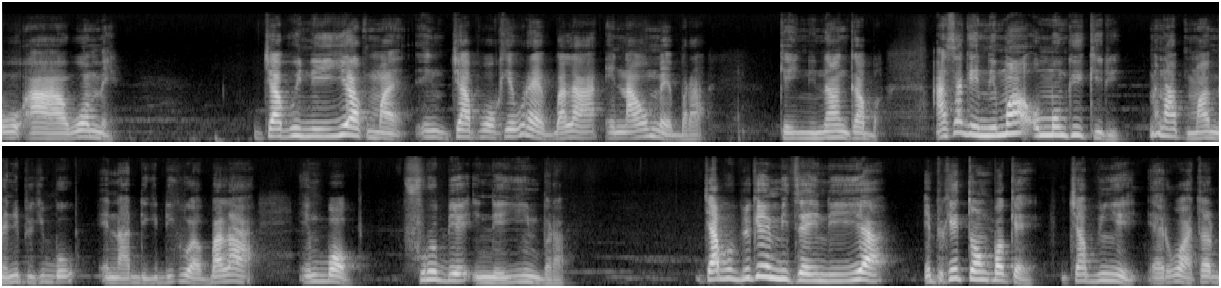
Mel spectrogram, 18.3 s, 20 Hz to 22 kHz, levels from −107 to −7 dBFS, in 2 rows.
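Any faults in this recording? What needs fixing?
No faults found in the speech, so nothing needs fixing.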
